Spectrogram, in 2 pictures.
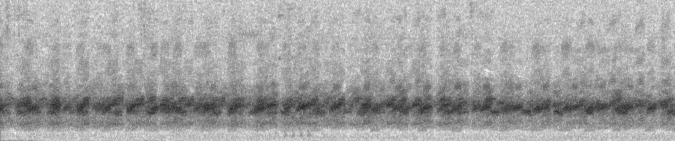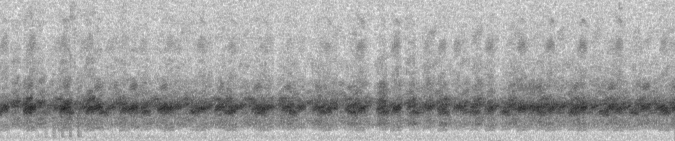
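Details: Countryside frogs calling at night: a dense, continuous chorus of high, rapid croaks merging into a steady buzzing drone, with brief lower pulsed trills near two and five and a half seconds.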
